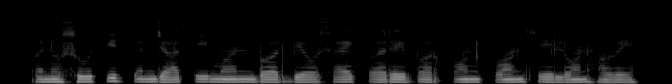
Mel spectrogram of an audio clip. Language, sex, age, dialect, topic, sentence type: Chhattisgarhi, male, 25-30, Northern/Bhandar, banking, question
